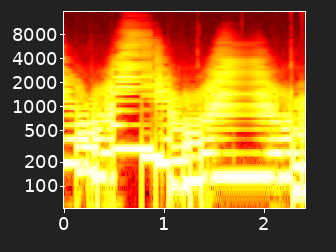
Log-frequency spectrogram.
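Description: Ableton Operator FM synthesizer patch playing: a held low note, then a quick run of shorter notes, then a held note again. Its brightness swells and fades about once a second under LFO modulation.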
